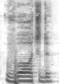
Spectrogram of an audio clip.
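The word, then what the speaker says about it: watched: एच वच इडी ड तो क्या बन गया वाच्ड वाच्ड वाच्ड का मतलब होता है देखना छठवां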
